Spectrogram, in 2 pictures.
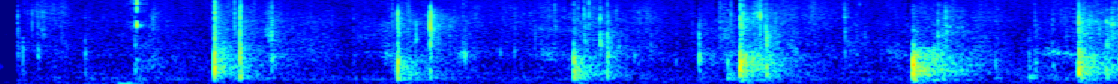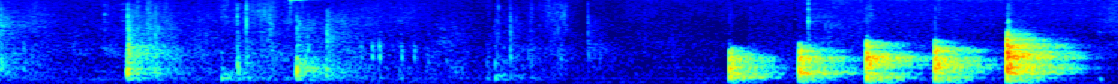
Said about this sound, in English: You always want to knock on Koala's door. Trust me on this.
